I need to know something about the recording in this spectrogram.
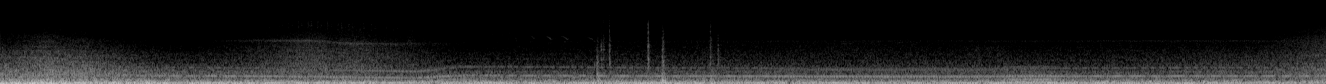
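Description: Tyres rumble on the road surface.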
